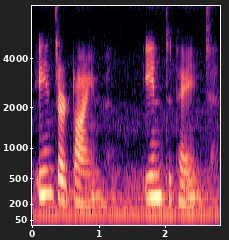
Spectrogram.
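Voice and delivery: entertain, slow, final TAIN stressed. Shown as a demonstration. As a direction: stretch entertain out, landing on TAIN. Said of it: "it will receive primary stress".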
